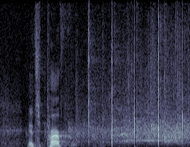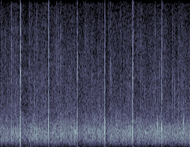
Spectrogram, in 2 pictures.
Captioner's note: applause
